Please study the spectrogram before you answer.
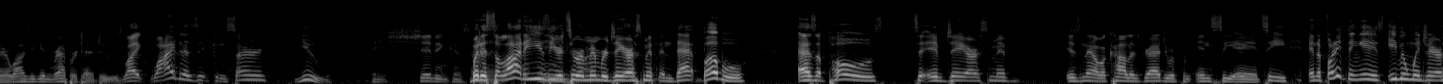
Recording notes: Talk that Talk Radio Show Live from Westgate.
